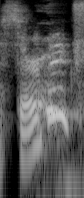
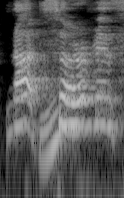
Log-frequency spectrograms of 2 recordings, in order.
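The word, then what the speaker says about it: Sir Vex: No, it's spelled SIR space VEX, cervix, not service like your lady bits.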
